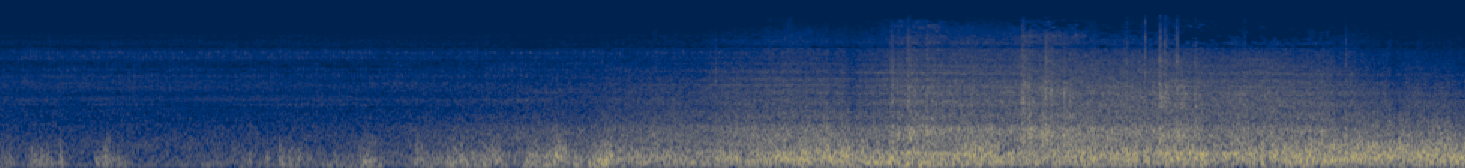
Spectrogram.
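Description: Siemens Desiro diesel multiple unit approaching and passing close by, its engine and wheels on the rails growing louder from about three seconds in and staying loud, with a few wheel clacks over rail joints as it goes by.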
